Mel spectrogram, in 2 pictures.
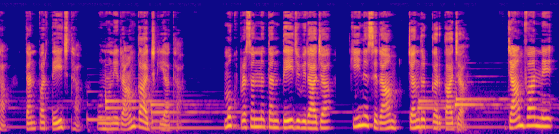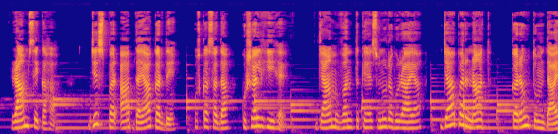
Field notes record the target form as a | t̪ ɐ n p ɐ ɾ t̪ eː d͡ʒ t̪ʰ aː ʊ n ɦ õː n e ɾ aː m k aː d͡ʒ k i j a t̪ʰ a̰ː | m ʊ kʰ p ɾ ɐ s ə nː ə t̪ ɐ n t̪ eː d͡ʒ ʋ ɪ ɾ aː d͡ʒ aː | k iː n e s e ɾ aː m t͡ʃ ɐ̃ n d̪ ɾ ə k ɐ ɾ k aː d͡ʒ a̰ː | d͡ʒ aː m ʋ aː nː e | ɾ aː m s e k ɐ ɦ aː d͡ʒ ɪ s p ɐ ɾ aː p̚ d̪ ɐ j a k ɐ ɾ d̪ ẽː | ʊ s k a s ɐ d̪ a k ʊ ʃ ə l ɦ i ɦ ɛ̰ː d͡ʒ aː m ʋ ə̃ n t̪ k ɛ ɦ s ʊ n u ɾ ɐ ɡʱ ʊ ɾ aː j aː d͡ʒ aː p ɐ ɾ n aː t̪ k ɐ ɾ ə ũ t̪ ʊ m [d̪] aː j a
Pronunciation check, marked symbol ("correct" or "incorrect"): correct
